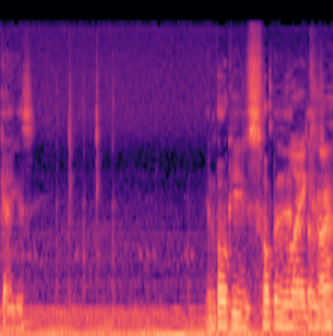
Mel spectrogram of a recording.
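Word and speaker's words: Giygas: or the localization rather, his name was changed to Gygus, or some people like to pronounce it Gigas. But I think the last time I heard is everyone who was working on the localization was calling it Gygus.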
